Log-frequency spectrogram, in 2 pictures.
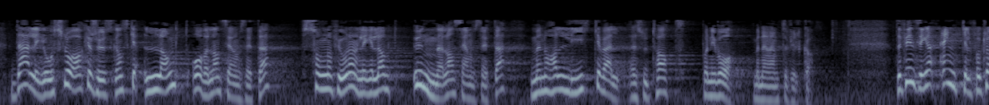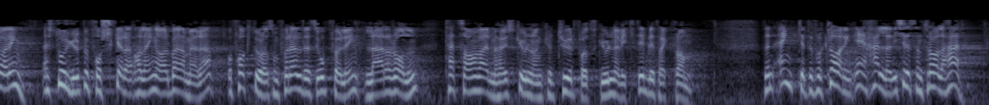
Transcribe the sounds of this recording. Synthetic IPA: d̪æːɾɭɪɡːəɾʊslʊɑːkəʂhʉːsɡɑnskəlɑŋt̪ʰoːʋəɾɭɑnsjɛnɔmsnɪt̪ːə | sɔmnɔɾfjuːɾɑnəlɪɡːəɭɑŋt̪ʉnːəɭɑnsjɛnɔmsnɪt̪ːəmɛnːɔhɑɭiːkəʋɛlɾɛsʉlt̪ʰɑːt̪pʰɔnɪʋoːmɛd̪ɛɪnɛmt̪əfʏlkɑ̰ | d̪̥ɛfɪnsɪŋːəʔɛŋkəlfɔɾkʰlɑːɾɪŋæɪst̪uːɾɡɾʉpːəfɔʂkəɾəhɑɾlɛŋːəɑɾbæɪd̪əɾmɛd̪ɛɔfɑkt̪ʊɾɑsɔmfɔɾɛld̪ɾəsɪʊpfœljɪŋlæːɾɑɾɔln̩ | t̪ʰɛt̪ːsɑmɑɾbæɪd̪mɛhœʏskʉːn̩ɔɛnkʰʉlt̪ʰʉːɾfɔɾɑt̪skʉːln̩æɾʋɪkt̪ɪblɪt̪ʰɾɛk̚t̪fɾɑm | ɛnʔɛŋkəlt̪əfɔɾkʰlɑːɾɪŋɛhɛlːəɾɪçːəd̪ɛsɛnt̪ʰɾɑːləɦæːɾ

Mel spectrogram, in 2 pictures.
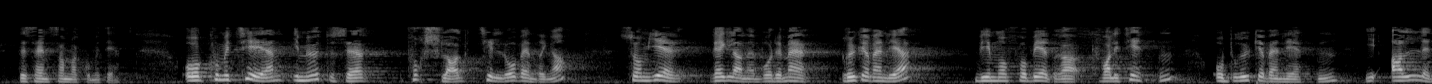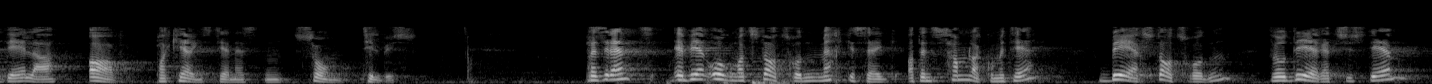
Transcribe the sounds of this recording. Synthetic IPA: d̪̥ɛsɑɪnsɑmlɑkʰʊmɪt̪ʰḛː | ʔɔɡkʰʊmɪt̪ʰeːənɪmøːt̪əseɾ | fɔʁʂlɑːɡt̪ʰɪlːoːʋɛnd̪ɾɪŋɑ | sɔmjeːɾːeːɡlənəboːd̪əmæɪɾb̥ɾʉːkəɾʋɛnlɪə | ʋɪmɔfɔbeːd̪ɾɑkʰʋɑlɪt̪ʰeːt̪n̩ | ɔbɾʉːkəɾʋɛnlɪheːt̪n̩ | ɪɑləd̪eːləɾɑʋpʰɑʁkʰeːɾɪŋst̪ʰjeːnəst̪n̩sɔmt̪ʰɪlby̰ːs | pʰɾɛsɪd̪ɛnt̪jɛbeːɾoːɡɔmɑt̪st̪ɑːt̪sʁoːd̪n̩mæʁkəseːɡɑt̪ɛnsɑmlɑkʰʊmɪt̪ʰeː | beːʁst̪ɑːt̪sʁoːd̪n̩ | ʋʉʁd̪eːɾəɛt̪sʏst̪eːm

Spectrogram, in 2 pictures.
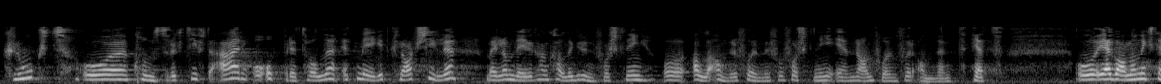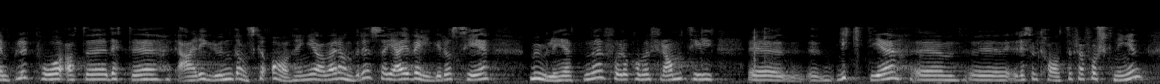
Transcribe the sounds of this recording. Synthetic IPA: kʰluːkt̪ɔkʰɔnst̪ɾʉkt̪ʰiːft̪d̪ɛ̰ʔæɾɔʔɔpːɾɛt̪hɔlːəʔɛt̪meːɡət̪kʰlɑːʈʂɪlːə | mɛlːɔmd̪ɛʋɪkʰɑnkʰɑlːəɡɾʉnfɔʂknɪŋɔʔɑlːə̰ʔɑnd̪ɾəfɔɾməɾfɔɾfɔʂknɪŋɪʔɛnlɑːnfɔɾmfɔɾɑ̰nʋɛnt̪heːt̪ | ʔɔjæɪɡɑːɳuːnɛksɛmpləɾpʰɔɑt̪d̪ɛt̪ːəæɾɪɡɾʉnːɡɑnskəʔɑːʋhɛŋːɪɑʋæɾɑnd̪ɾəsɔjæɪʋɛlɡəɾɔseː | mʉːlɪheːt̪ənəfɔɾɔkʰɔmːəfɾɑmːt̪ʰɪl | ʋɪkt̪ɪə | ɾɛsʉlt̪ʰɑːt̪əfɾɑfɔʂknɪŋən

